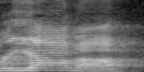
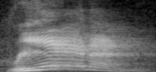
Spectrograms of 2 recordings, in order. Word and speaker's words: Rhiannon: you love me and Rhiannon not Rihanna Rhiannon he pronounced eating bad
